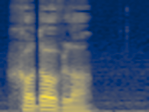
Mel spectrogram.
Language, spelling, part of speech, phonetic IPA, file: Polish, hodowla, noun, [xɔˈdɔvla], Pl-hodowla.ogg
